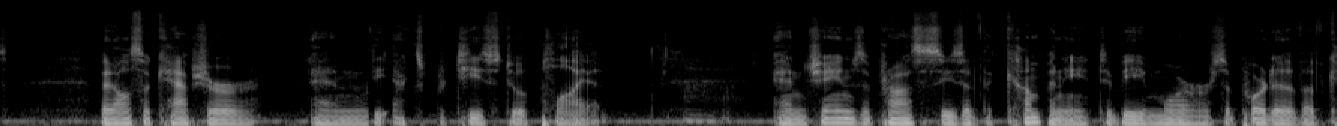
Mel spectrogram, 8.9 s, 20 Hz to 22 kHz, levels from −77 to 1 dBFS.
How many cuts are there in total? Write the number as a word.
one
